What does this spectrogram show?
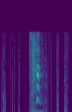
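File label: "cak1", Cantonese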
